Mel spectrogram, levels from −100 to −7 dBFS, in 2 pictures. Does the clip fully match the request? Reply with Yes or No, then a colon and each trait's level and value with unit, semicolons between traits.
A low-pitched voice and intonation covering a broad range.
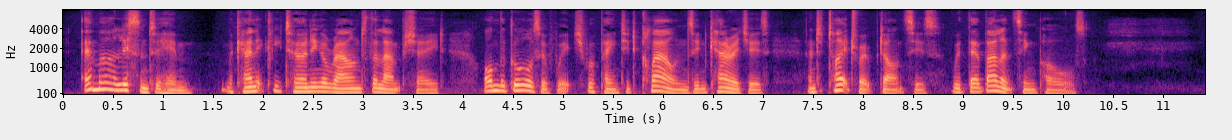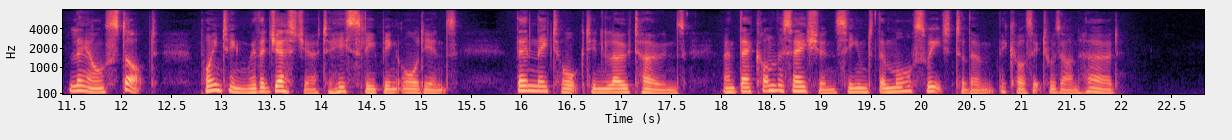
Yes: low, 130 Hz; wide, 5.7 semitones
